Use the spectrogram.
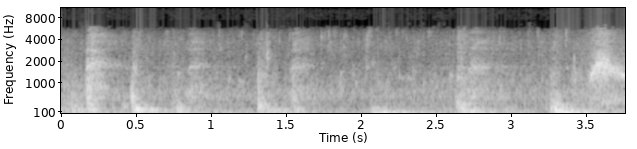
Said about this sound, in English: Rockville's main road had been turned into a sea of mud that sucked and pulled at Tom Randall's feet as he made his way to the porch of the stage line's office.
